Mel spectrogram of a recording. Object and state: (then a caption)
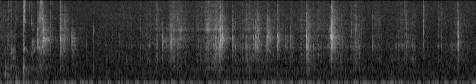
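Gourd shaker with wooden bead net. Long fingernails scratch and rub the wooden bead net of a hollow dried gourd shaker held by its handle. The result is a quiet, close stream of bright, crisp clicks and dry rustling, with a few sharper taps standing out from the soft scratching.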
